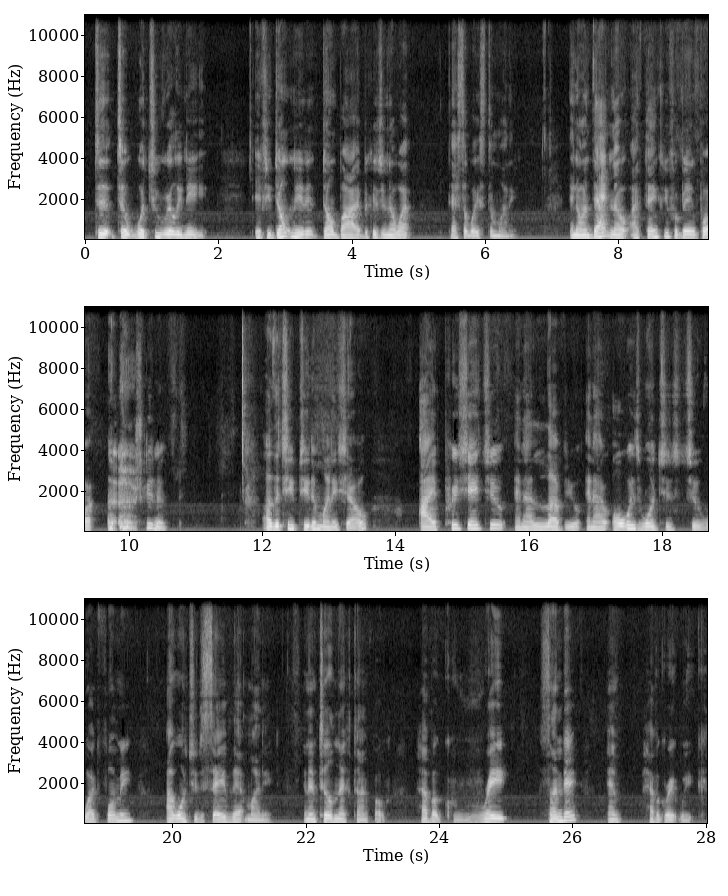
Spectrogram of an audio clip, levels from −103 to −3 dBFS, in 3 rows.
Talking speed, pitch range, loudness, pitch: 165 wpm, 120-145 Hz, -23 LUFS, 130 Hz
